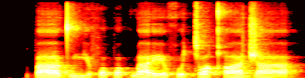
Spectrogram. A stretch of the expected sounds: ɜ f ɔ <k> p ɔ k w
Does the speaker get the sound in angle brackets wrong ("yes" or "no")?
yes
